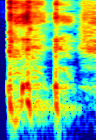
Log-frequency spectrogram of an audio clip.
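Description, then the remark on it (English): A man coughs twice in quick succession, fairly loud, the harsh bursts separated by a brief pause, followed by a rough breathy exhale. “Got me coughing over here like I'm smoking weed.”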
